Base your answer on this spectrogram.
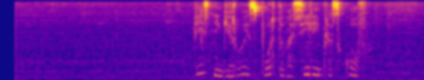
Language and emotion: Russian, neutral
